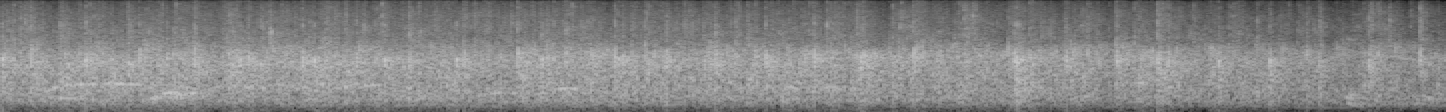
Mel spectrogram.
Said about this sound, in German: Lasst uns Jesus noch einen Applaus geben und denen geht's hier.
